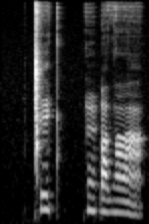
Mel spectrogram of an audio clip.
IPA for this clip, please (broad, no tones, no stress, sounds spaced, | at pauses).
ǀ e tʲ kː õ ɗ e ðˤ ã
